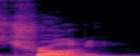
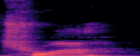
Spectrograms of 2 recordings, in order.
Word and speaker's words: Troi: It's just she's Troy, right? Councillor Troy. It's not pronounced Trois.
